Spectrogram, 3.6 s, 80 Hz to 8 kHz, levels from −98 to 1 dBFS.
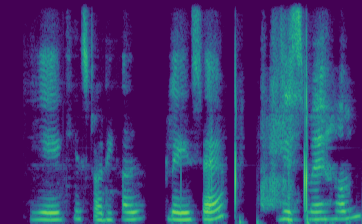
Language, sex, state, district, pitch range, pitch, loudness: Hindi, female, Maharashtra, Nagpur, 250-275 Hz, 260 Hz, -27 LUFS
